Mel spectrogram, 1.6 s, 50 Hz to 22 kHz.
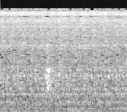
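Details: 2008 Honda Odyssey just after timing belt and water pump replacement, fluids refilled, warming up: steady even idle with a smooth low drone, no knocks or misses; healthy.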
